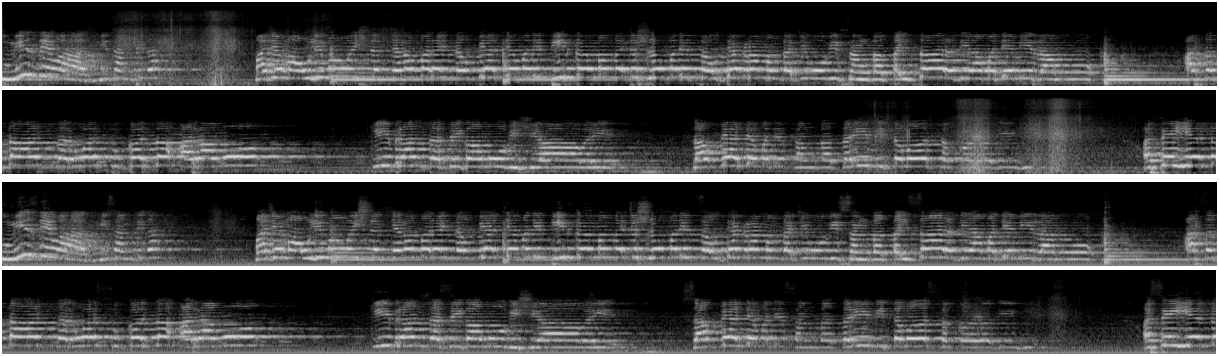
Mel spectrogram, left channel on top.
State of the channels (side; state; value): right; noise; hum, 18 dB below the sound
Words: देव आहात. मी सांगते का माझ्या माऊली वैष्णव नंबर आहे 90 अध्यायामध्ये 3 क्रमांकाच्या श्लोक मध्ये 4थ्या क्रमांकाची ओवी सांगतात तैसा हृदयामध्ये मी रामू असता सर्व सुखाचा आरामो की भ्रांत असे गामो विषयावरी. 6व्या अध्यायामध्ये सांगतात तरी मी तव सकळ देवी असे येत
